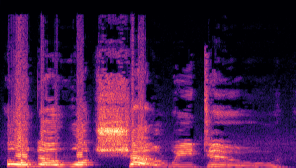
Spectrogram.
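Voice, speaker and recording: A woman's voice: sits high, takes it slowly, voice pushed up, low-quality recording. A woman voicing a growly, anxious father bear in a children's storybook, with dramatic, emphatic delivery. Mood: alarmed.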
